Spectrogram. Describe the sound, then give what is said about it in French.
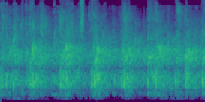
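A church audience applauds together, a dense, even wash of many hands clapping that holds steady and fairly loud for the whole two seconds, with no voices standing out. “Est-ce qu'on peut donner une main d'applaudissement pour ça?”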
